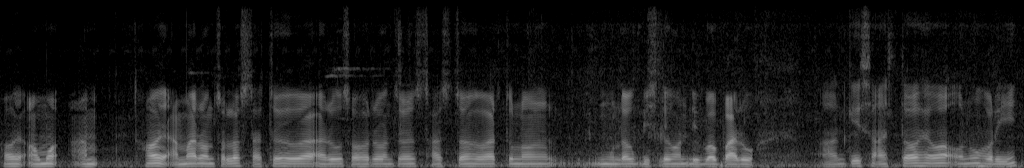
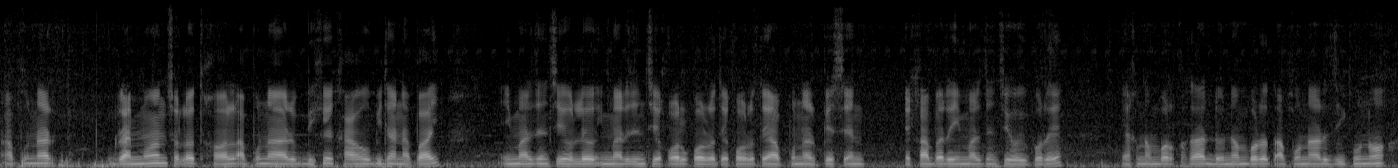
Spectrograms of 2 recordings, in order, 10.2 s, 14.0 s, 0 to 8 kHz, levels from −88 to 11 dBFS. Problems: background sounds at intervals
